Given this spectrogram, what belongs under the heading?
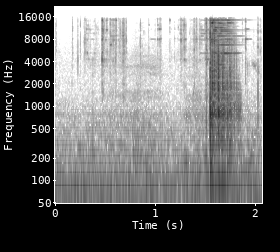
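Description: Old flat keys are sorted outdoors in the sunshine: a few faint metallic clinks give way to one loud, brief jangle of keys shaken together near the end, with no talking.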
